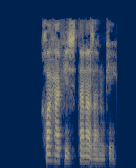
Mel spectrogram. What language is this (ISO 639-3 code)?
ckb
